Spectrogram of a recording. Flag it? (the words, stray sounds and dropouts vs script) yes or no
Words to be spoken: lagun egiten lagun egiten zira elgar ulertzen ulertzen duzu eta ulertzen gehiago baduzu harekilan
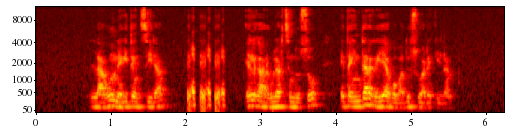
yes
